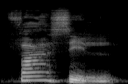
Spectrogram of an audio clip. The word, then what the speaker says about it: fácil: Fácil. The accent mark pulls the stress forward.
